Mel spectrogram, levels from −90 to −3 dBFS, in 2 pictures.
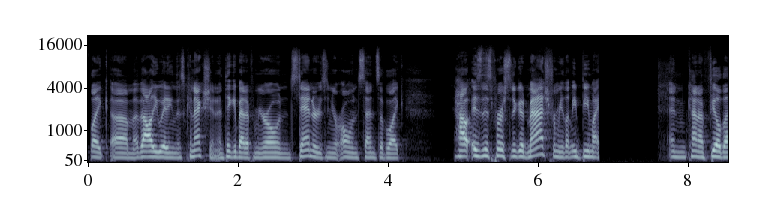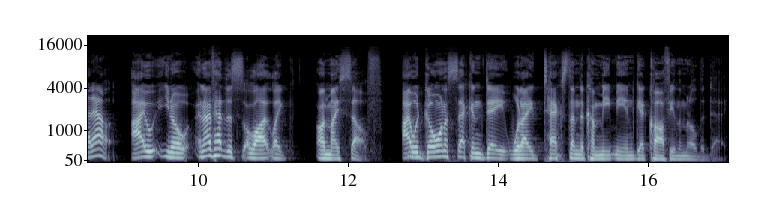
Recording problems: audio cutting out; at 7 s for 1 s

